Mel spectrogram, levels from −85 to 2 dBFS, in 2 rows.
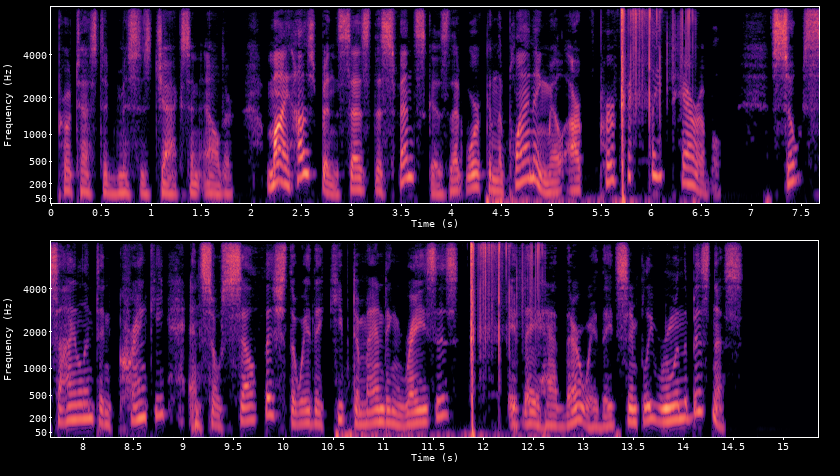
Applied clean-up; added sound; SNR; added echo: classical method spectral subtraction.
